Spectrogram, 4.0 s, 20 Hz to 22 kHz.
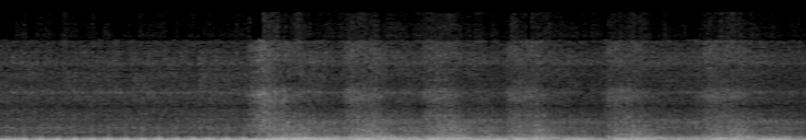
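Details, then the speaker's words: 1979 Suzuki GS750 four-cylinder with rebuilt carbs, first run in over a year: a steady idle, then a crisp rev that rises and settles cleanly with a smooth, strong note; normal healthy running and revving. "That's the best she's had in years, man. Woohoo! Sounded like a little bit better what she was."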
